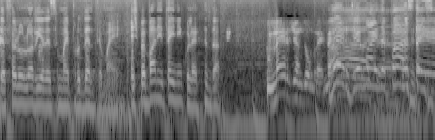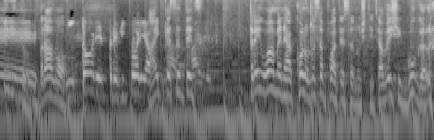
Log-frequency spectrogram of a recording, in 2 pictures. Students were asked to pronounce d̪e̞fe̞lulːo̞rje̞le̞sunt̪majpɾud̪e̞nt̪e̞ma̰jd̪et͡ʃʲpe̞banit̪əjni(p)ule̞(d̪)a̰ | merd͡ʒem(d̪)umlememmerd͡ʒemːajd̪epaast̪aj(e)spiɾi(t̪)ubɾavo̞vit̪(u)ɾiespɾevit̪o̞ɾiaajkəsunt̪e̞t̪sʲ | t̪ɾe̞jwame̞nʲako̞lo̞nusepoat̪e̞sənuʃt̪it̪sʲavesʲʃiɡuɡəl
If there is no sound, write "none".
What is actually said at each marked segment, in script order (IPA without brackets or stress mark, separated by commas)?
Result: k, d̪, d̪, e, t̪, o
